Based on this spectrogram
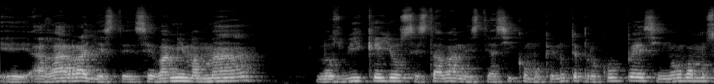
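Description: A man's fairly high voice, fairly even in intonation, at a moderate pace, with audible room echo. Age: 30s. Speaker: recovering addict. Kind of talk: testimony. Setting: studio.

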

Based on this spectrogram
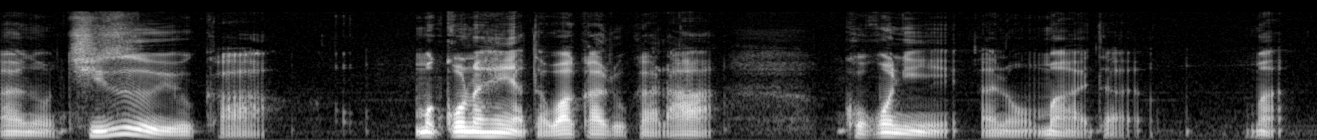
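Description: Vocal fry and very wide pitch swings at a moderate pace, with long, frequent pauses, in a dry, close sound with no echo. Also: man, very deep, low pitch for a man. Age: 60s. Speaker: tobacco shop owner. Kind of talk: casual interview. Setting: shop in shopping arcade.

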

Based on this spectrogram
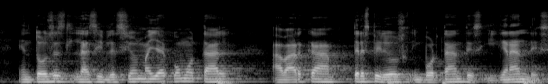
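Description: A man talks at a fairly slow pace and medium pitch, monotone and flat, with hardly any pauses. Audible room echo surrounds his voice. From Chiapas, Mexico. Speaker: archaeologist. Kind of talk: interview.

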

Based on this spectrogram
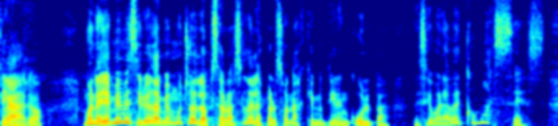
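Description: A woman speaks at a very fast pace with a fairly high pitch, very wide pitch swings, and big swings in loudness. The sound is dry and close with no echo, on a very clean recording with a silent background. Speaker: radio co-host, music therapist. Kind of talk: casual chat.

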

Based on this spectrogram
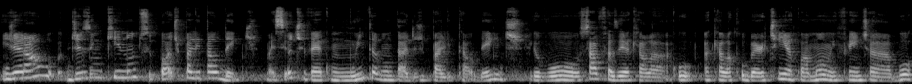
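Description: Speech with lively intonation runs on with hardly any pauses over noticeable background noise. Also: woman, medium pitch for a woman, fairly quick pace. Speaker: podcast host on drinks. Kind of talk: casual monologue. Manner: animated.

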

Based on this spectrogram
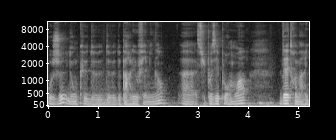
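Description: A man's very deep, low voice, somewhat breathy and dark and mellow, with fairly even intonation at a very slow pace. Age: 50s. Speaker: novelist. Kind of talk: interview. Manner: halting, many repetitions and hesitations.

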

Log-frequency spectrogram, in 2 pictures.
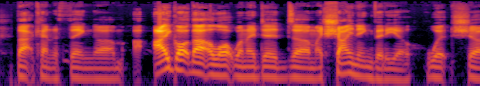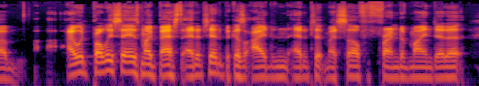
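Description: A man speaks in a Scottish accent with a fairly low pitch and a bright, sharp tone. His pace is fairly quick, and his pitch variation is ordinary. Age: 20s. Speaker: author and video essayist. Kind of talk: casual chat. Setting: at home in his room.

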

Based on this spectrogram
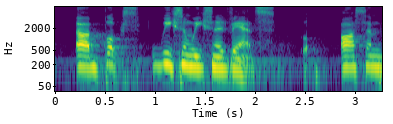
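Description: An animated, somewhat breathy woman's voice at medium pitch, with a Canadian accent. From Canada, Hamilton, Ontario. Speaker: restaurant business owner. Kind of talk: casual interview chat.

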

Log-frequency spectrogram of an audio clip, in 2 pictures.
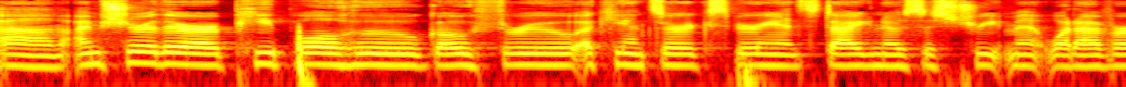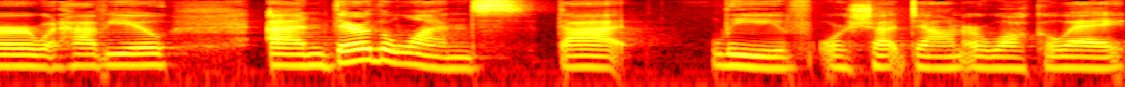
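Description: Against a quiet background, a woman with an American accent speaks in a fairly low pitch. Her intonation is monotone and flat, and her pace is fairly slow. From Texas, Houston area. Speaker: podcast host. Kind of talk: personal monologue.

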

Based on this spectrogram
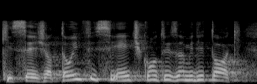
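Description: A man is speaking. Audible echo fills the room around him. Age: 50s. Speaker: prostate cancer patient, auto body shop owner. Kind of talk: interview testimony. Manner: halting, with fillers and repetitions.

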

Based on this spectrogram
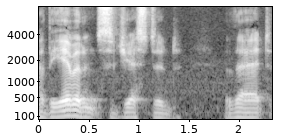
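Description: Somewhat breathy, a man speaks with very deep, low pitch and fairly even intonation. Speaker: education department head. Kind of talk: interview podcast.

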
